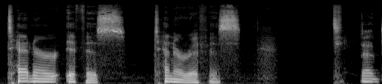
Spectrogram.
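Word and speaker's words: Tenerifis: fan favorite 10 holy i've been saying it wrong this entire time because i've always said tenepherus but yeah now that i'm looking at it it's tenerifus tenerifus almost like terrific yeah i like tenephrus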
